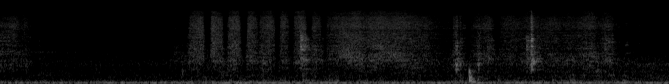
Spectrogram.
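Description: Scraping and wiping of old gasket debris and grime from the flange and inside of a transmission pan, a steady close rubbing texture with a few sharper scrapes, no voices.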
